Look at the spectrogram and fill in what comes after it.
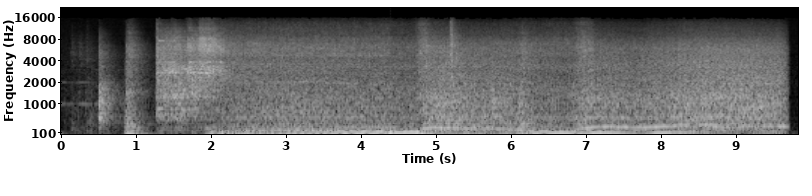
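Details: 1999 Jeep Cherokee XJ 4.0L after replacing a cracked exhaust manifold that ticked on acceleration, with a flex pipe and aftermarket muffler: cranks, settles to an even idle and revs cleanly twice, slightly throaty, no ticking. Normal start and rev.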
